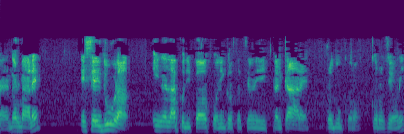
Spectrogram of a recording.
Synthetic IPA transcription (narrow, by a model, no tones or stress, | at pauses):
normaːle | esed̪uːɾa | inlːarkod̪ipɔːkoliŋkɾost̪at̪sːjoːnid̪ikalkaːɾe | pɾod̪uːkono | korːozjoːni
